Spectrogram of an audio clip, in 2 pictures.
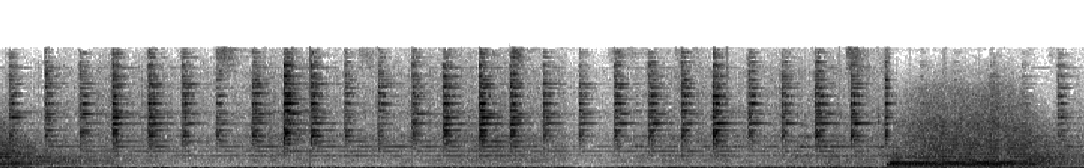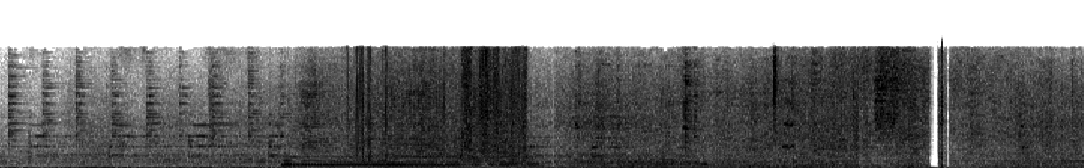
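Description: Freight locomotive's air horn sounding a chord of several notes in separate blasts: one ending just after the start, then two more, the second longer, over a steady low rumble. A regular crackle runs through the recording in the first half.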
